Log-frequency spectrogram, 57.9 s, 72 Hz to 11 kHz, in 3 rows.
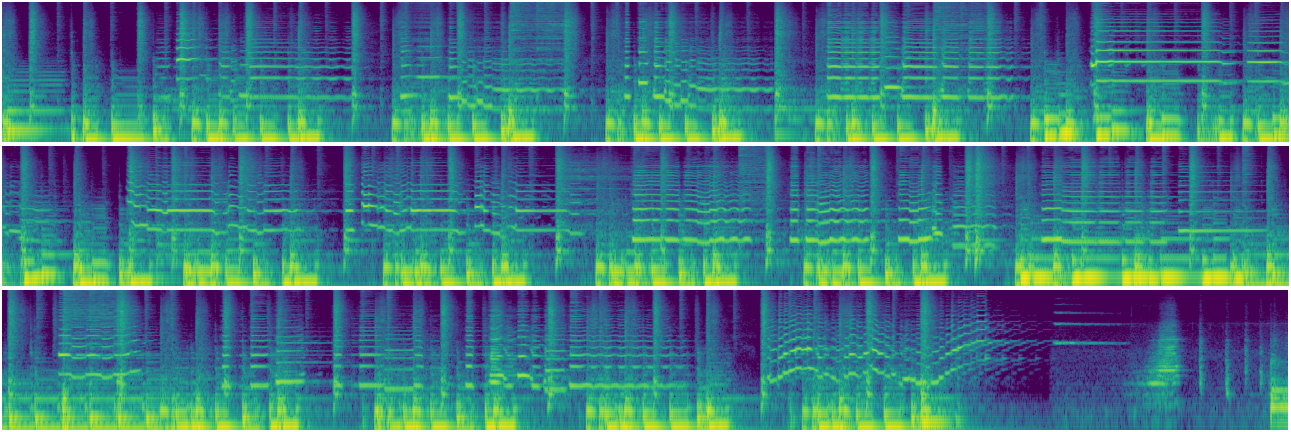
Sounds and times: Music: 0:00.0 - 0:56.1, 0:57.2 - 0:57.9.

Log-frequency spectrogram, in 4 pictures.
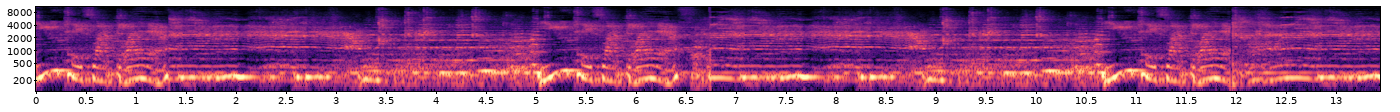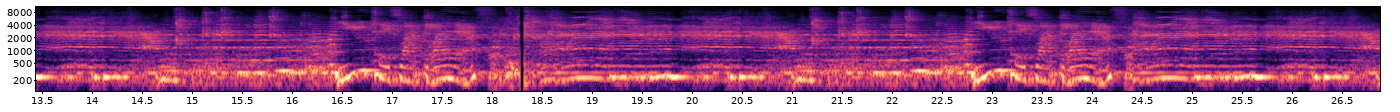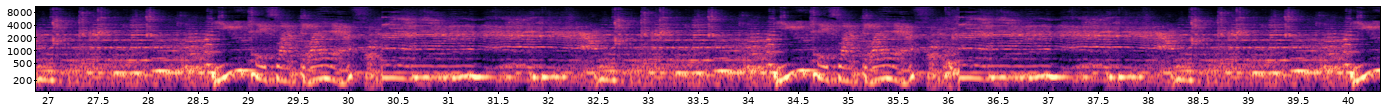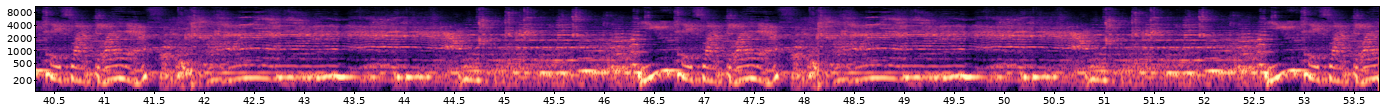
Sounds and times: Speech: 0:00.0 - 0:03.5, 0:05.0 - 0:09.6, 0:10.6 - 0:14.9, 0:16.4 - 0:21.3, 0:22.7 - 0:27.1, 0:28.6 - 0:33.2, 0:34.2 - 0:38.9, 0:40.0 - 0:45.2, 0:46.3 - 0:51.1, 0:52.6 - 0:53.7
Music: 0:00.0 - 0:53.7.

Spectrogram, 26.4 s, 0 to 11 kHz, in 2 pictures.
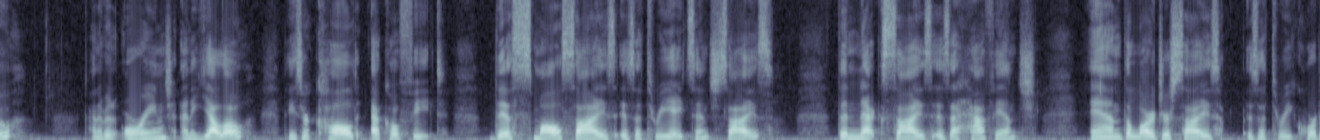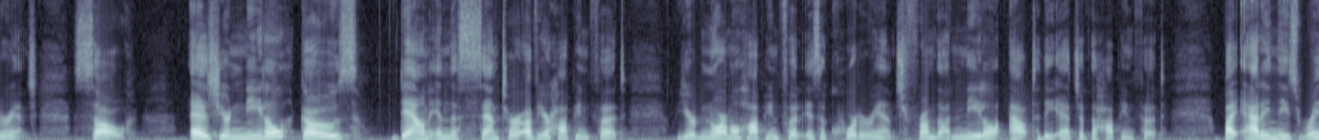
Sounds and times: Speech: 0:00.0 - 0:00.3, 0:00.9 - 0:07.8, 0:08.4 - 0:24.9, 0:25.5 - 0:26.3.

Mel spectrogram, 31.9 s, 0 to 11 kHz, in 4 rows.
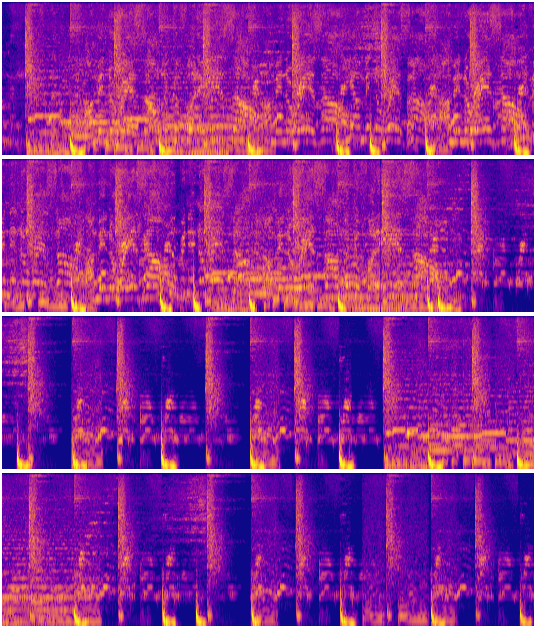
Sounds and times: Hip hop music: 0:00.0 - 0:31.9.

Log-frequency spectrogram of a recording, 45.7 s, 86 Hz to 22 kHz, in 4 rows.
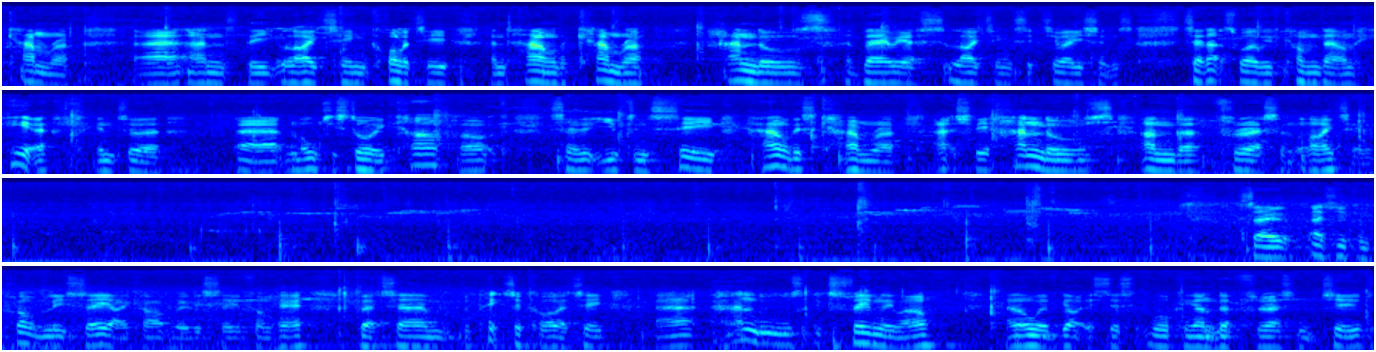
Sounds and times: Speech: 0:00.0 - 0:12.8, 0:13.4 - 0:22.9, 0:33.2 - 0:42.1, 0:42.7 - 0:45.7.

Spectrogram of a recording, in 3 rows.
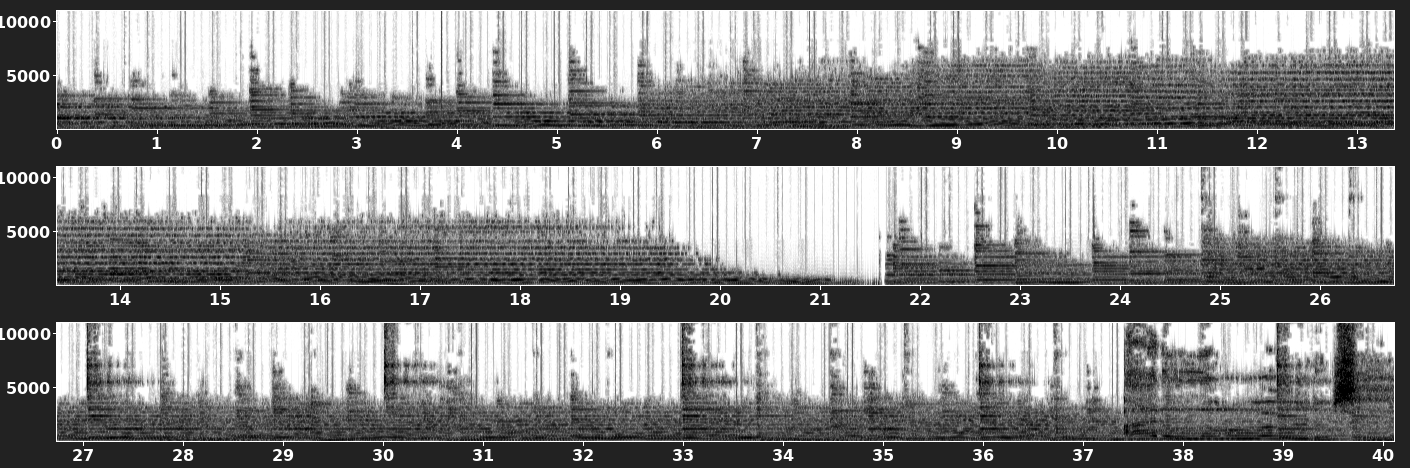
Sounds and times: Music: 0:00.0 - 0:40.1.

